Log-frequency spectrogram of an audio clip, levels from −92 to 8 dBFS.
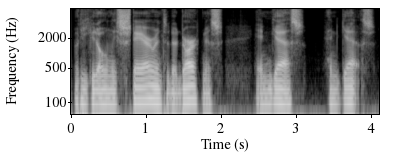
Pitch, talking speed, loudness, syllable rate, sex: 90 Hz, 175 wpm, -18 LUFS, 4.9 syllables/s, male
